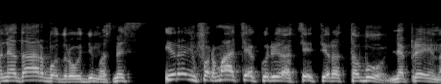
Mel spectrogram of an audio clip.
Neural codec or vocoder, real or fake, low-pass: none; real; 7.2 kHz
